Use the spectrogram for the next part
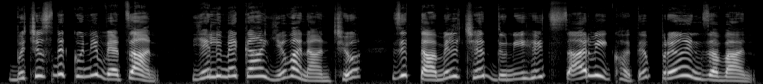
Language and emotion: Kashmiri, happy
